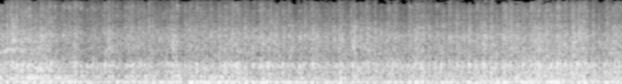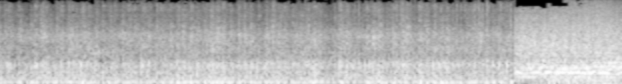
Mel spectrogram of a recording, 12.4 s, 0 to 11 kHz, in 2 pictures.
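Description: A V8 drag car idles with a lumpy rumble.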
